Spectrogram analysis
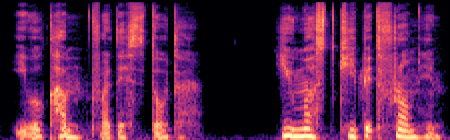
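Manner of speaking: frail, dying elder, mostly whispered; dying old man. Acted. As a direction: breathe it out like a dying man passing a secret. Dying blind old man speaks.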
